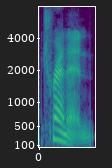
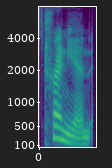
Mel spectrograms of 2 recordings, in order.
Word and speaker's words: Trenin: I I've told you I that's why I've continued to say Trenin because that's what I thought. But you're right. Our friend Joe O'Donnell says Trenion. Anthony Leantis said he told us it was Trenion.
